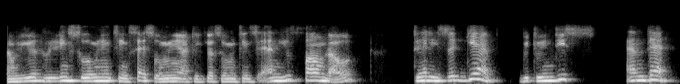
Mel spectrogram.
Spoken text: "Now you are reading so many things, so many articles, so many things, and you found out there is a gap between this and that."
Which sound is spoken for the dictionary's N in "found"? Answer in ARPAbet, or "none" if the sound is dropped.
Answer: N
